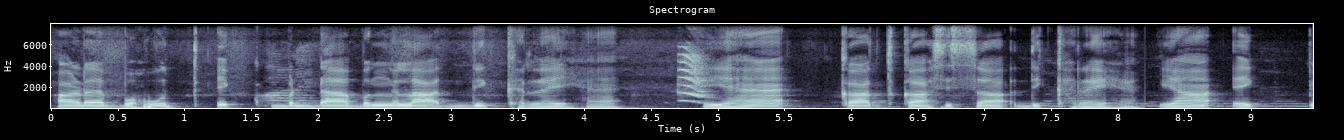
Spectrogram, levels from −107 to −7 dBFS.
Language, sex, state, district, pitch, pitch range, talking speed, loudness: Hindi, male, Rajasthan, Churu, 130 Hz, 120-140 Hz, 115 wpm, -23 LUFS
